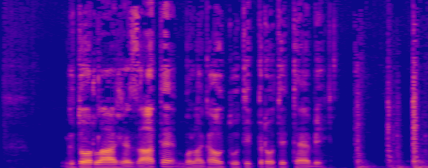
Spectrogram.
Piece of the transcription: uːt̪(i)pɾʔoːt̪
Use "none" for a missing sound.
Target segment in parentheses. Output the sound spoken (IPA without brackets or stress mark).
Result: i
